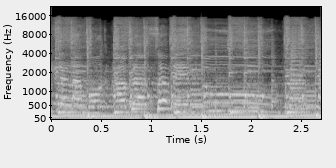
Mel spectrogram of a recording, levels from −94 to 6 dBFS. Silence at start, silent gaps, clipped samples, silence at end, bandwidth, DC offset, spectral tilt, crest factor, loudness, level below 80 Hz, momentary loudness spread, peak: 0 s; none; under 0.1%; 0 s; 16 kHz; under 0.1%; -5 dB/octave; 10 dB; -11 LUFS; -20 dBFS; 2 LU; 0 dBFS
